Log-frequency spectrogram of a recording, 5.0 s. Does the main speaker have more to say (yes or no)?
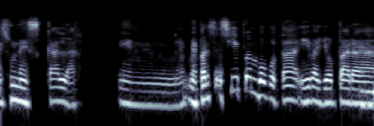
yes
